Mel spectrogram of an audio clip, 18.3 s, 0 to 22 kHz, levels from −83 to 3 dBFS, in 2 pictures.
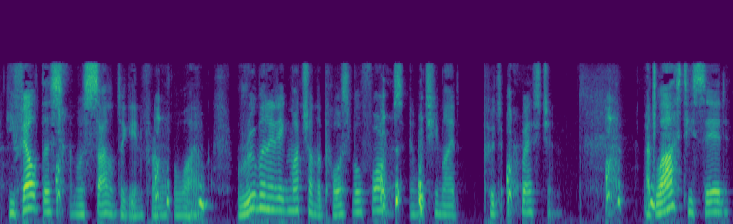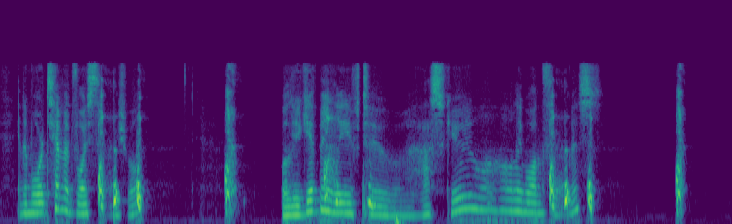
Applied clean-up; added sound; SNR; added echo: neural mask model RNNoise.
